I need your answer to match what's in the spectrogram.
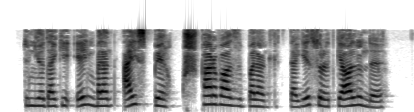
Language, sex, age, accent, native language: Uzbek, female, under 19, Qoraqalpog'iston, Karakalpak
